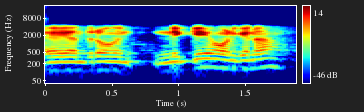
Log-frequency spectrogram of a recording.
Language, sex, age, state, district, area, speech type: Punjabi, male, 18-30, Punjab, Firozpur, rural, conversation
